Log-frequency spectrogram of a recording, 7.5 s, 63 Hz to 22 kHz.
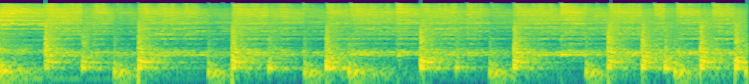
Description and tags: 4 bar breakbeat/drumgroove with heavy open hihat. Seamless loop, 128bpm.
Roomy recording of a trashy drumkit from a music school, recorded with a Zoom H4.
